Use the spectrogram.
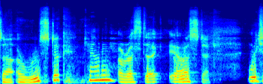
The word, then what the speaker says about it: Aroostook: They say the county, it's Aroostook County?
